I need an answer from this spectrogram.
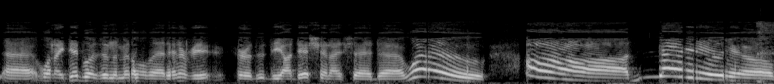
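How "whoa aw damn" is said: high, loud, swooping exclaim with drawn-out aw. Retelling an audition line as a tribute impression: imitating Bill Oberst's character Dale. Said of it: "I'm mocking, uh, Billy Oberst with his character, uh, Dale".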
